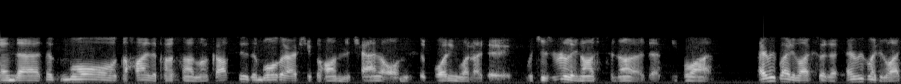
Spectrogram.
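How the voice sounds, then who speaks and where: Very fast speech from a man with an Australian accent and a fairly low pitch. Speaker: YouTube street interviewer. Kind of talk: radio interview.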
